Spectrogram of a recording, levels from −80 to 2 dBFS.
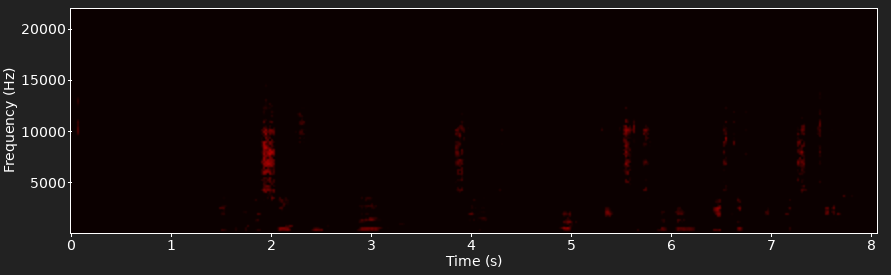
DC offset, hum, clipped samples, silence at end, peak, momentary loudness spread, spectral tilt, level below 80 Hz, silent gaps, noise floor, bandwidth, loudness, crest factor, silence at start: under 0.1%; none; under 0.1%; 0 s; -44 dBFS; 11 LU; 1 dB/octave; under -90 dBFS; none; under -90 dBFS; 16 kHz; -65 LUFS; 26 dB; 0.05 s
